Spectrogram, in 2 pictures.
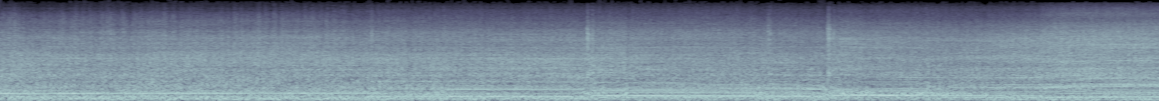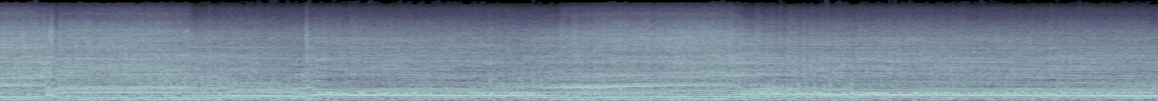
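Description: Ducati Diavel's L-twin engine running under way. Its pitch climbs and drops several times as the throttle opens and closes and the gears change.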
